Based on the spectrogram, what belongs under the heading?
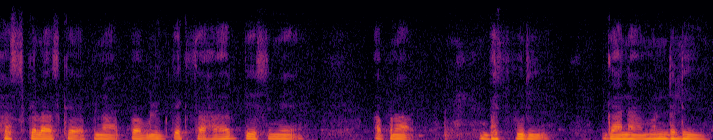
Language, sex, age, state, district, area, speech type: Hindi, male, 45-60, Uttar Pradesh, Ghazipur, rural, spontaneous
